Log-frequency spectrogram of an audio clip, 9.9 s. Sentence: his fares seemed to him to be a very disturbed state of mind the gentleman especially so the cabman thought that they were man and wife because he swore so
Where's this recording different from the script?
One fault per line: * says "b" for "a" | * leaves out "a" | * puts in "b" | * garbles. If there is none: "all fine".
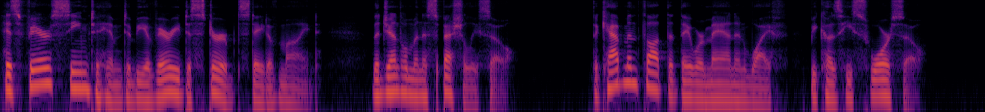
all fine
